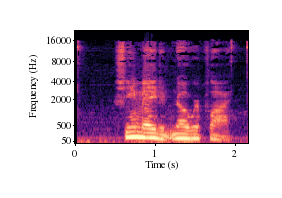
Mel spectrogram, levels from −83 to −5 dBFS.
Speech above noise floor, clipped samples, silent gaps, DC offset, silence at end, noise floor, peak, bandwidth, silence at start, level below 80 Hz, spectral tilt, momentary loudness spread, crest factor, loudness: 25 dB; under 0.1%; none; under 0.1%; 0.25 s; -34 dBFS; 0 dBFS; 17 kHz; 0.05 s; -34 dBFS; -6.5 dB/octave; 14 LU; 12 dB; -10 LUFS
